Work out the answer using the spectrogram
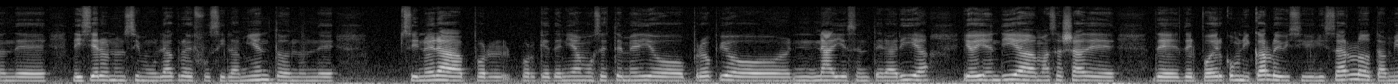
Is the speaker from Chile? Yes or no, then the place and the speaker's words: no; Villa Soldati, Buenos Aires, Argentina; Villa Soldati.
